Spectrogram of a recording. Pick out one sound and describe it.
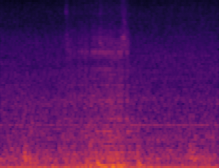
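Bus doors open with a short pneumatic hiss.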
